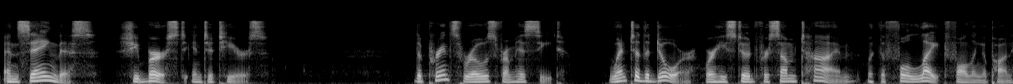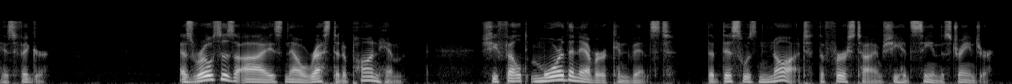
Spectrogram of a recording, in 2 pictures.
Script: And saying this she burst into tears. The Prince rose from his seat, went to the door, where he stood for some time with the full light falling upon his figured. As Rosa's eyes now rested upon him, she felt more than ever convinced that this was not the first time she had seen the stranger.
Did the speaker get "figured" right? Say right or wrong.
wrong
